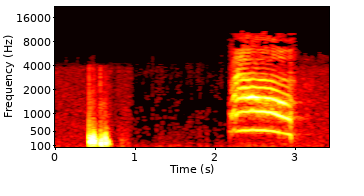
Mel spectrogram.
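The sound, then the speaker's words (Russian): A cat yowls in the background of a phone call with one drawn-out, wavering meow that holds for nearly a second, faint and alone. “Что у вас так кот орёт?”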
